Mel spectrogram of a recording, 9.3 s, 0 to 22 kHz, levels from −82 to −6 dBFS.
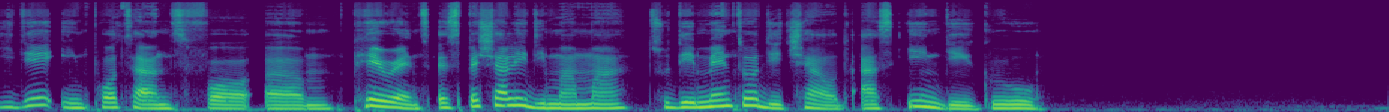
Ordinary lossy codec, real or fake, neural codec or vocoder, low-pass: none; fake; vocoder, 48 kHz, 128 mel bands, Vocos; none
